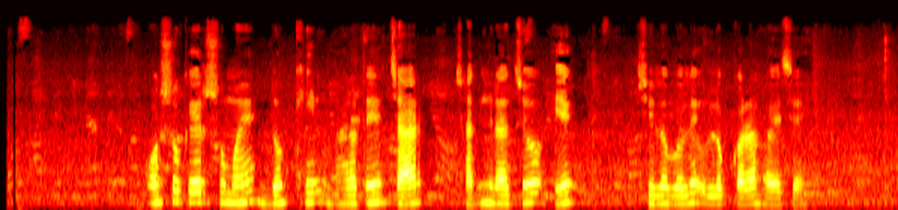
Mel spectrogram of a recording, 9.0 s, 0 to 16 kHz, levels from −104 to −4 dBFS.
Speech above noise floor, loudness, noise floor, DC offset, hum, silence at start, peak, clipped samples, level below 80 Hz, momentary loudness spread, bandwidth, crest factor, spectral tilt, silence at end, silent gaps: 29 dB; -25 LUFS; -53 dBFS; under 0.1%; none; 1.5 s; -4 dBFS; under 0.1%; -72 dBFS; 12 LU; 11 kHz; 22 dB; -6.5 dB/octave; 0.85 s; none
